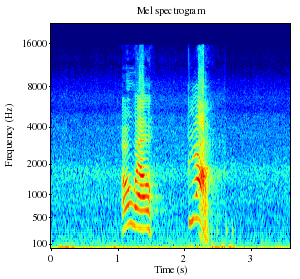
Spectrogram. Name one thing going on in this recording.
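A teenage boy sings out two loud, wavering notes close by.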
